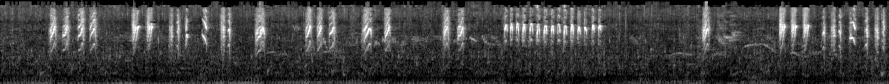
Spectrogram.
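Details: Kolibri ninja sunbird used as filler song for cage birds: irregular bursts of very high, sharp chips with a brief buzzy trill in the middle, over faint low rumble.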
